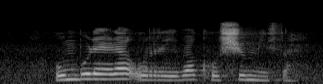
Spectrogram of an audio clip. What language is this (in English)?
Venda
